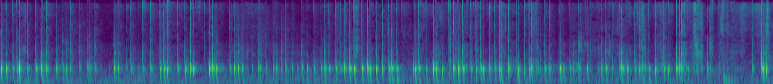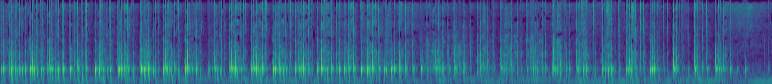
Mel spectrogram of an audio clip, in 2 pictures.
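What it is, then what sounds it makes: Hardcover paper sketchbook. Fingertips and nails rapidly tap and scratch the cover and page edges of a small, solid yellow hardcover paper sketchbook with a pale pink page block and an elastic band, held upright. The result is a dense stream of short, dry, papery taps and scrapes centered in the midrange, with a brief pause near the middle before the tapping resumes.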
